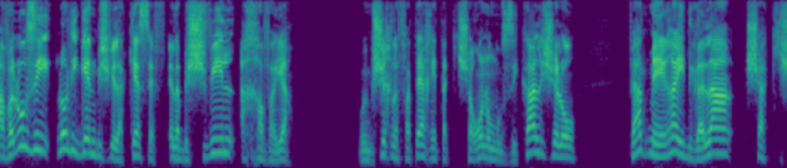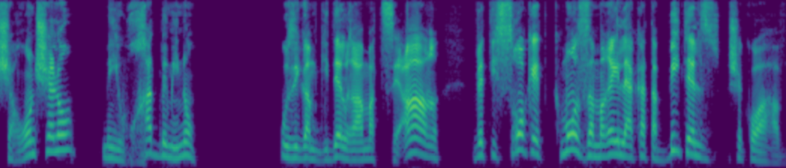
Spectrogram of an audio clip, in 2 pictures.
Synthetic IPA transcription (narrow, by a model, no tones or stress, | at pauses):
ʔavaluzilo̞niɡe̞nbiʃvilhake̞se̞fe̞labiʃvilaχavaja | uimʃiχle̞fateaχe̞taki̥ʃaʁo̞nhamuzikaliʃe̞lo̞ | veatmeiʁait̪ɡalaʃeaki̥ʃaʁo̞nʃe̞lo̞ | me̞juχad̪̚bemino̞ | uziɡamɡide̞lʁaːmatsḛʔaʁ | vet̪isʁo̞ketkmo̞zamaʁe̞jleakathabite̞lzʃe̞ko̞a̰ha̰v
